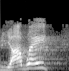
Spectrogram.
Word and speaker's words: Yahweh: It's a name we really aren't sure how to pronounce. Closest we can come to is the name Yahweh.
